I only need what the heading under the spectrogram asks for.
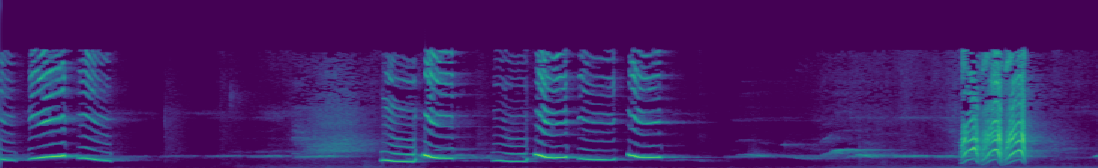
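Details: Masked laughingthrush lure song: a loud slurred whistle, a pause, then a quick run of four rising-and-falling whistled notes, ending with a burst of harsh rapid notes.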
